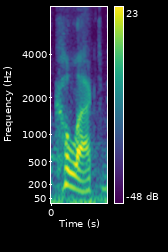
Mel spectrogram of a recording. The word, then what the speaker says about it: collect: It's spelled collect, but it's pronounced collect. I don't know why.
